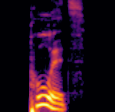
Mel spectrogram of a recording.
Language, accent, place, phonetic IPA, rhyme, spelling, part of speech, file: German, Germany, Berlin, [poːls], -oːls, Pohls, noun, De-Pohls.ogg
- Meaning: genitive singular of Pohl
